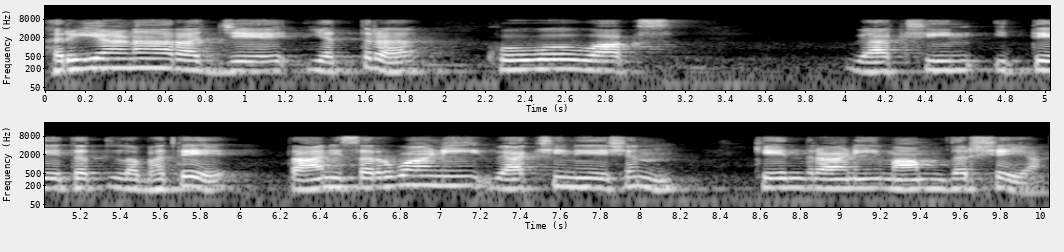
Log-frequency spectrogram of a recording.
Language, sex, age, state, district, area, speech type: Sanskrit, male, 18-30, Karnataka, Vijayanagara, urban, read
